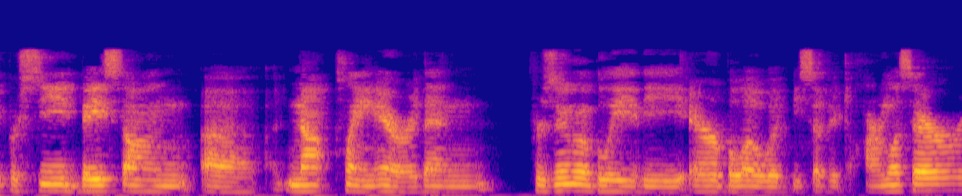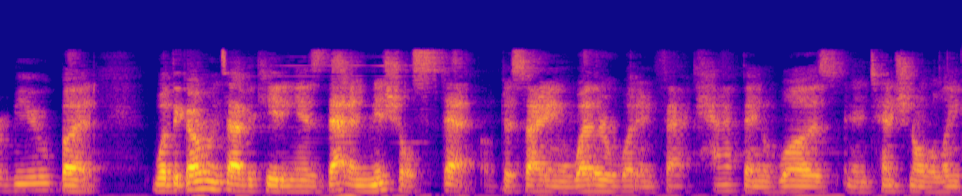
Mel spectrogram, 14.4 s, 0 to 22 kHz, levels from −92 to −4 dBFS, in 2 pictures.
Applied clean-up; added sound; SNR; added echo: neural mask model DeepFilterNet 3.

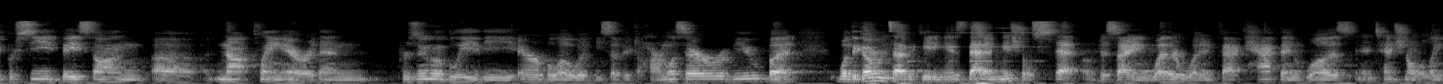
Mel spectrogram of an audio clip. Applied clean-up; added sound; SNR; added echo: neural separator model SepFormer DNS4.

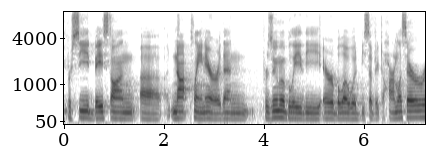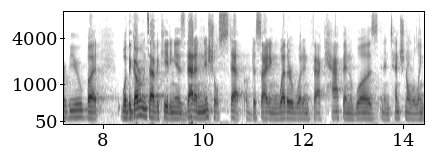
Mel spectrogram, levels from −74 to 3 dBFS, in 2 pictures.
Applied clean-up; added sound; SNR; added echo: none; none; none; none.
